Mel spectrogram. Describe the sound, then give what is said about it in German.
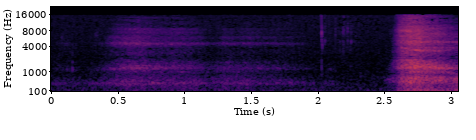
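Slow, deep breathing, very faint and airy, ending in a louder, breathy exhale. “Jetzt bin ich wieder zurück in mir und atme tief und viel freier ein.”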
